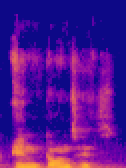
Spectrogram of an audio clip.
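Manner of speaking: low, leading "well, then?"; pointed retort. Acted. Preacher answering a young man's excuse, pointedly questioning. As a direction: drop low and let it rise questioningly.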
